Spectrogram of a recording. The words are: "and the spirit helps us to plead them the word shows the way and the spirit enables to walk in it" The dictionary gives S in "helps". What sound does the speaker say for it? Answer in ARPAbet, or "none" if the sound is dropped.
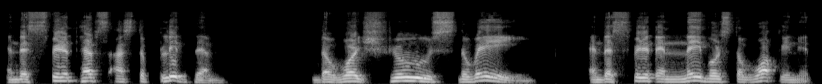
S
